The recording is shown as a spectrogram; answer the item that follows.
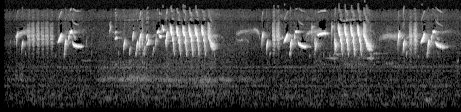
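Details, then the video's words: A European goldfinch (Carduelis carduelis) sings from the top of a rowan tree: a bright, tinkling jumble of twitters, fast buzzy trills and liquid notes in three bursts with short pauses. "Goldfinch Singing"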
